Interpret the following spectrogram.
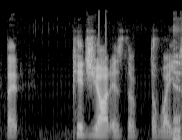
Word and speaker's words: Pidgeot: way i've heard uh people pronounce uh pidgeot and pidgets oh yeah again both aren't technically wrong in terms of the actual like seeing it and going that's how you say it but pidgeot is the way you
